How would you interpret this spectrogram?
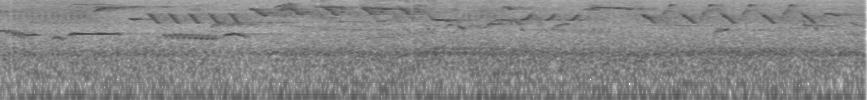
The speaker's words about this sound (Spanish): Da gusto, ¿verdad? Este sonido, los pajaritos que están cantando, este paisaje completamente verde, este frescor también se nota, ¿eh? Que estamos entre los árboles con el calor que estamos teniendo estos días.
